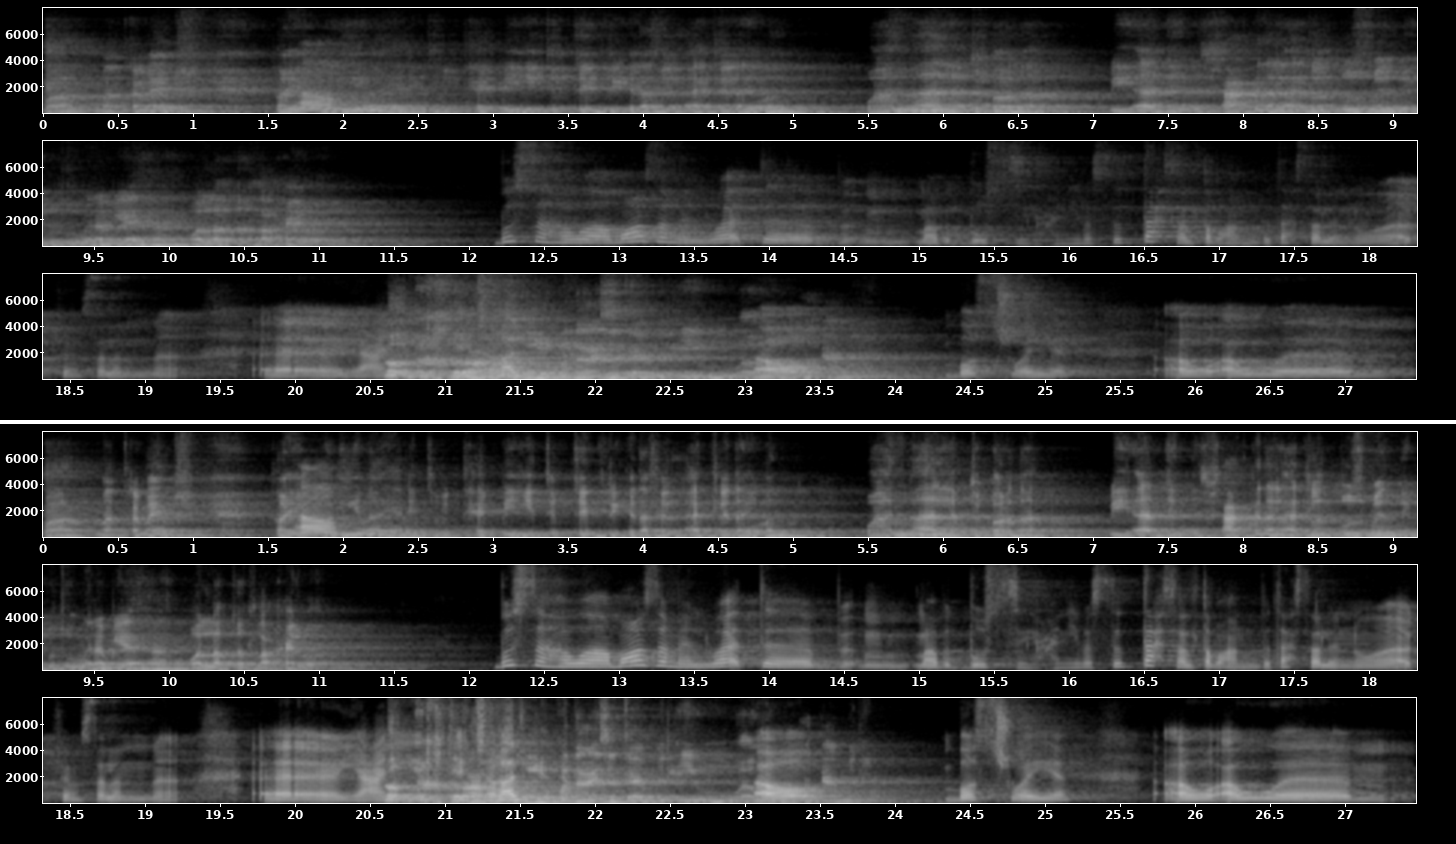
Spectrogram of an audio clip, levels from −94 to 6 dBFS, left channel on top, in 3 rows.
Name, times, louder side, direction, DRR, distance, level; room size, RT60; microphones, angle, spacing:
voice 1, 0.0-5.0 5.5-6.6 7.1-11.0 20.6-23.9, right 1 dB, 55° right, 1 dB, 2.7 m, -32 dB
voice 2, 1.7-2.0 12.2-21.9 23.1-23.6 24.3-27.3, right 7 dB, 70° right, 14 dB, 0.4 m, -30 dB
28.0 x 13.0 x 7.3 m, 2.5 s
head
